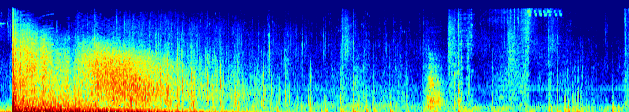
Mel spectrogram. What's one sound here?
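Broken glass crunches and clatters onto the floor.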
